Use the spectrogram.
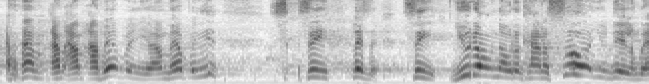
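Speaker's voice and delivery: ordinary delivery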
